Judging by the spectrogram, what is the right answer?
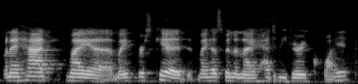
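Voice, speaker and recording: A woman's voice: sits low, steady tone, fairly quick, creaky, sharp tone. A woman in her thirties chatting as a guest about board games, full of fillers and easy laughter. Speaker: guest, board game channel host. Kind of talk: casual live-stream interview.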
